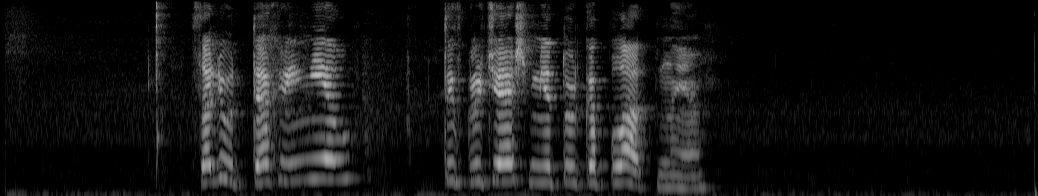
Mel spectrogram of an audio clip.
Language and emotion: Russian, angry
